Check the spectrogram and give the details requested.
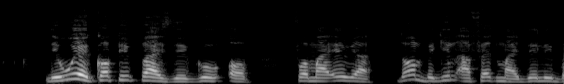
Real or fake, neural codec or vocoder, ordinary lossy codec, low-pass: real; none; none; 14.4 kHz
